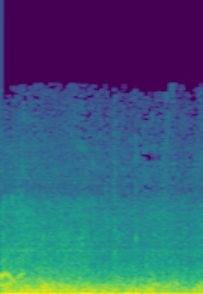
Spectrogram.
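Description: A helicopter's rotor thumps nearby.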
